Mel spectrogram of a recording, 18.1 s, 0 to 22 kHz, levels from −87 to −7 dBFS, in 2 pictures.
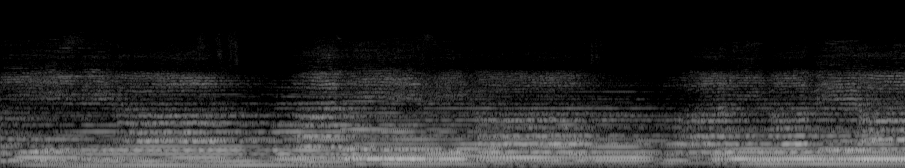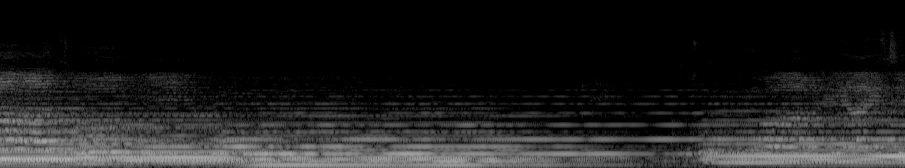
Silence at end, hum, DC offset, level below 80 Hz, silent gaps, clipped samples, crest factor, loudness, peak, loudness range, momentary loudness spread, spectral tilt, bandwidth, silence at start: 0 s; none; under 0.1%; -56 dBFS; none; under 0.1%; 14 dB; -39 LUFS; -24 dBFS; 6 LU; 10 LU; -8 dB/octave; 9.6 kHz; 0 s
